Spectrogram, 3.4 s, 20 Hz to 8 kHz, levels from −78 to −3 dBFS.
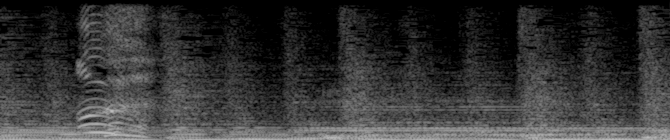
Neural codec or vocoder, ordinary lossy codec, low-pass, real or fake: none; none; none; real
